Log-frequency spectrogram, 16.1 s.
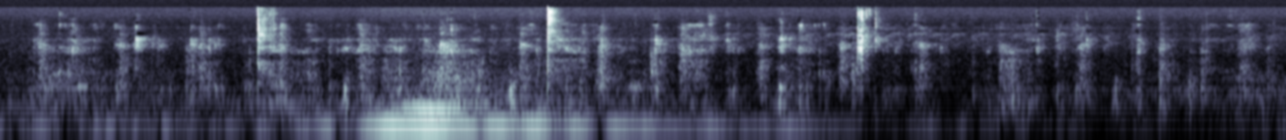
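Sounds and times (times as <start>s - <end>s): close-up chewing: 0.0s - 16.0s
low rumble: 3.7s - 9.0s.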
